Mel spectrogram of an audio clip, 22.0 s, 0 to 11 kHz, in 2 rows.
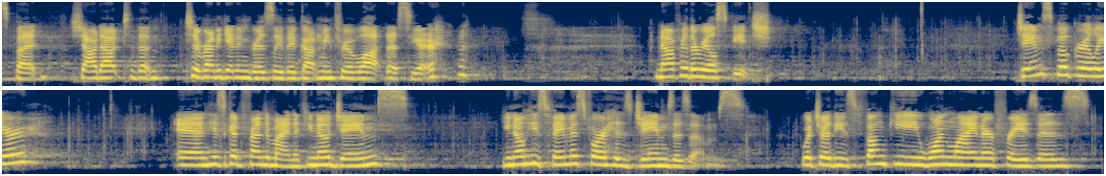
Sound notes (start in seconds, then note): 4.9 laughs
